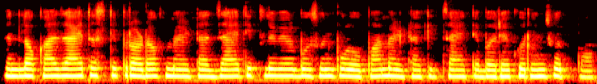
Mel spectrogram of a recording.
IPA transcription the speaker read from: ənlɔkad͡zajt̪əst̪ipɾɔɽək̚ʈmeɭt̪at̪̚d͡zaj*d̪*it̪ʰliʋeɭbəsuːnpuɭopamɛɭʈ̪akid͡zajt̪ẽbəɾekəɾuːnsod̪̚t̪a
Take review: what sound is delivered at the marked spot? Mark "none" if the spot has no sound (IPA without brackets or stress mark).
t̪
